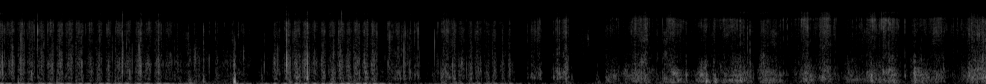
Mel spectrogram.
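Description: A toothbrush scratches rapidly across a silicone ear microphone at close range. The result is a dense, continuous stream of bristly, crinkling scrapes with a bright hiss, broken by a few short pauses around the middle before the fast brushing resumes.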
